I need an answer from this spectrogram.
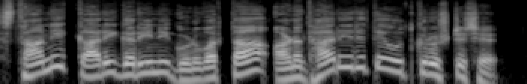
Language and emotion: Gujarati, surprised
